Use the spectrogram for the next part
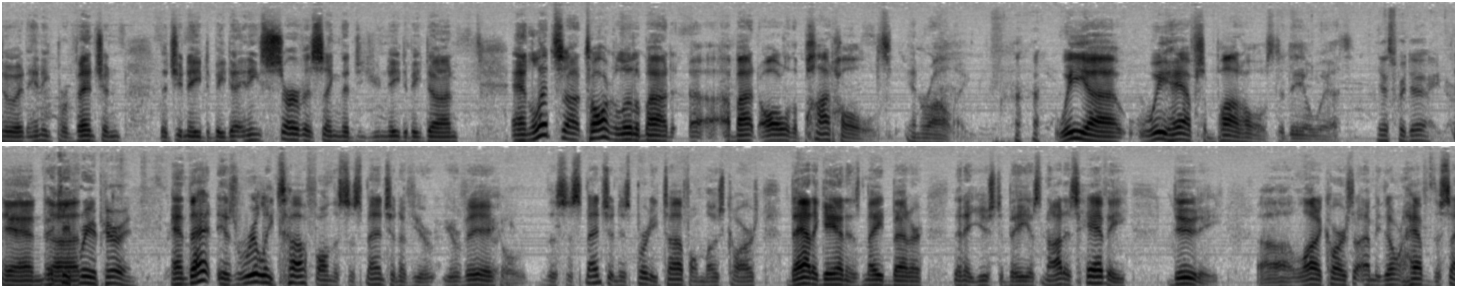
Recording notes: broadcasting live from Campbell Road Nursery.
